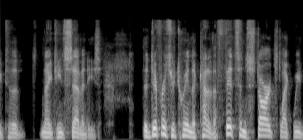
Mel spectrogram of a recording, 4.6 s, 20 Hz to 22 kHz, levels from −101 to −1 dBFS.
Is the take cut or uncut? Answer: uncut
